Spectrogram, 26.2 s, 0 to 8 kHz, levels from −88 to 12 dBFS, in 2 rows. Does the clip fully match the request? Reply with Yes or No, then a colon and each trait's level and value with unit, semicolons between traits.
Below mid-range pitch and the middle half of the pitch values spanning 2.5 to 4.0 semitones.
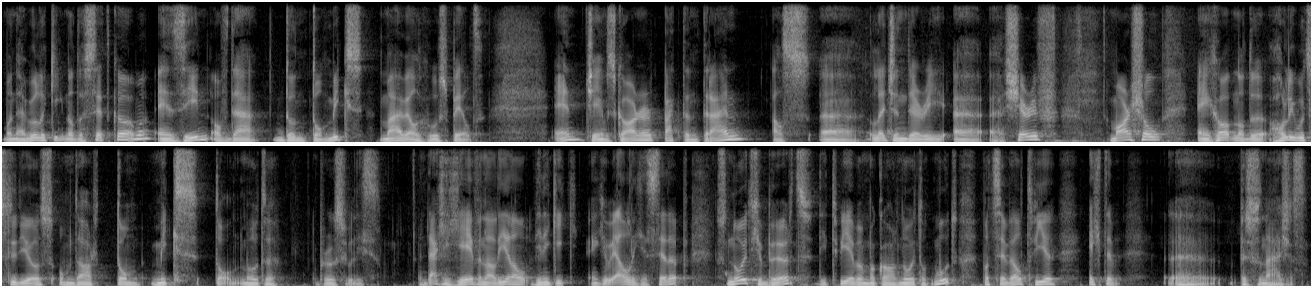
No: low, 110 Hz; average, 4.9 semitones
